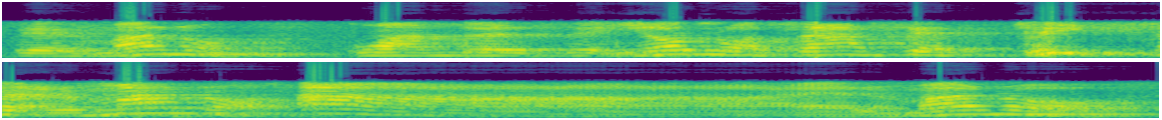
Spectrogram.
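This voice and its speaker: A man's voice: sits high, creaky, slight background noise. A male pastor preaches a sermon, calling on the congregation to repeat his lines and addressing them as brother. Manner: keeps addressing listeners as brother. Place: church hall. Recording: echoey far-off church recording over a lo-fi line.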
